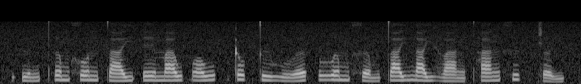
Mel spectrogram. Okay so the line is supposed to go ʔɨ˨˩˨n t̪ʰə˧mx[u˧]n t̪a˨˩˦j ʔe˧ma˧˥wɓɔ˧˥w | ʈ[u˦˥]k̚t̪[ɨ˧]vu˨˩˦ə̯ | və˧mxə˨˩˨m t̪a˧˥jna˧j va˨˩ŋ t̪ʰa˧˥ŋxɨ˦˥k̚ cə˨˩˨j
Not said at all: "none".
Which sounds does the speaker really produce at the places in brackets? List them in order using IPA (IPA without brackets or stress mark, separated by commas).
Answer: o˧, o˦˥, ɨ˧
